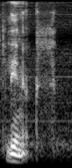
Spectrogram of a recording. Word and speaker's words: Linux: hello this is lenux thals and I pronounce Linux as Linux the history of Linux September 1983 Richard M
